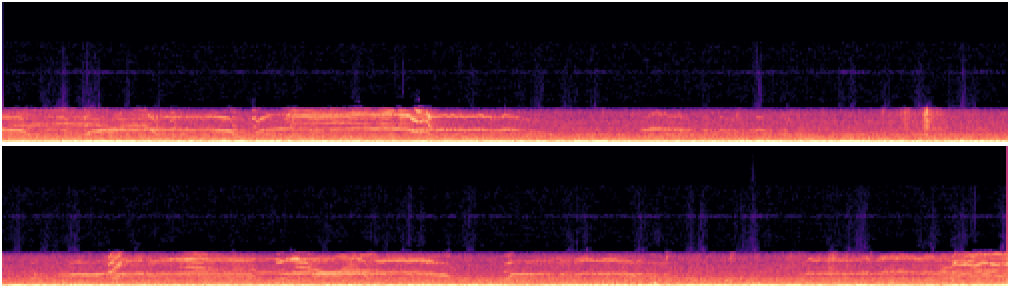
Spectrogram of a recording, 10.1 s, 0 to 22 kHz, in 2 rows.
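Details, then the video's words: Feeding time at a Kingston College peregrine falcon nest, 28 April 2021, with the female replacing the tiercel. Bursts of high, thin, wavering squeals arrive in groups separated by pauses, over a steady low hum. "Kingston College Peregrine Chicks Feed 28-04-21"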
